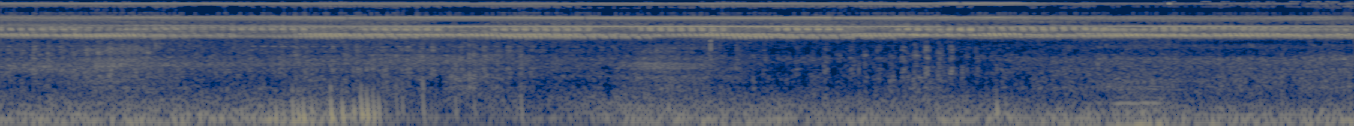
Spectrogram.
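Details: Insects chorus at dawn, a steady, dense high shimmer of rapid pulsing trills in two bright bands that runs unbroken through the whole stretch, over a low rumble of background noise.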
